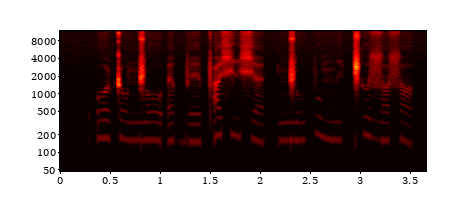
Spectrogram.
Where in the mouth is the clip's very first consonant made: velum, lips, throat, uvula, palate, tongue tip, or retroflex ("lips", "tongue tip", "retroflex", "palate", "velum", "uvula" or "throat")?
throat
